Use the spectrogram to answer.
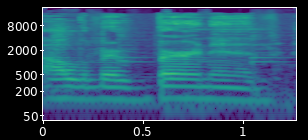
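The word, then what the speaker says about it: Olivier Vernon: That's how you say it, Oliver Vernon.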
